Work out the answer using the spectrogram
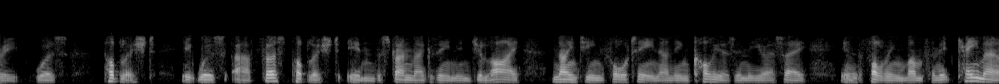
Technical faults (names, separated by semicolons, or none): Speex codec; VoIP packet loss concealed by the speech codec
